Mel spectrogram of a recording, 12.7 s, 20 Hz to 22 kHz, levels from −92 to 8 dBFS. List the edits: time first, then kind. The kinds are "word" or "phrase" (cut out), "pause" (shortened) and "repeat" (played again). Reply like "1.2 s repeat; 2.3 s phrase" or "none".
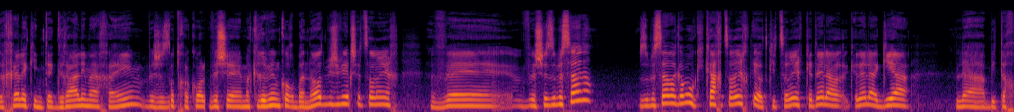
2.1 s word; 2.6 s word; 4.4 s word; 9.0 s word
